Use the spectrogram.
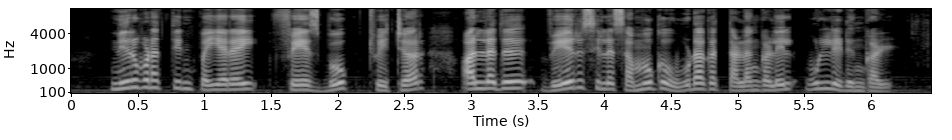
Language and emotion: Tamil, neutral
